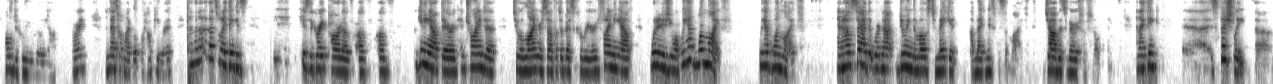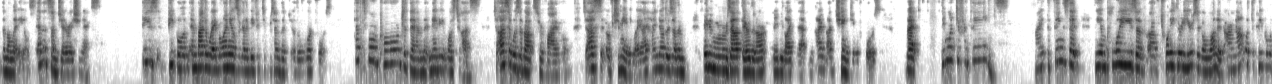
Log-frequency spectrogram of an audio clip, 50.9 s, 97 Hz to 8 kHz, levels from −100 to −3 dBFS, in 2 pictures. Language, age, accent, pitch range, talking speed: English, 50-69, American, 190-255 Hz, 200 wpm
